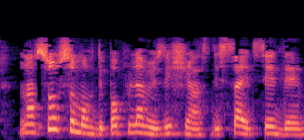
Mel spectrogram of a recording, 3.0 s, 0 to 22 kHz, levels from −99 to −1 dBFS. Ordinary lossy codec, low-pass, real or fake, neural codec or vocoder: MP3, 32 kbps; 7.2 kHz; real; none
